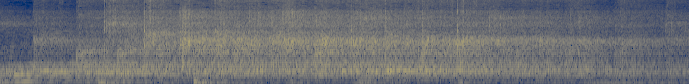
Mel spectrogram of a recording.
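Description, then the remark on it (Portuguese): An audience applauds God at a pastor's invitation, breaking into sustained applause, a dense steady crackle of many hands clapping at once, loud throughout and tapering slightly toward the end, with no one speaking over it. “Pode aplaudir Deus com você.”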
